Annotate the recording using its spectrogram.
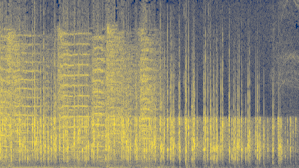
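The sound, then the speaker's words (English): A loud burst of applause from many hands, dense crackling claps packed together without a clear rhythm, thinning slightly toward the end with no voices over it. “Please clap.”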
